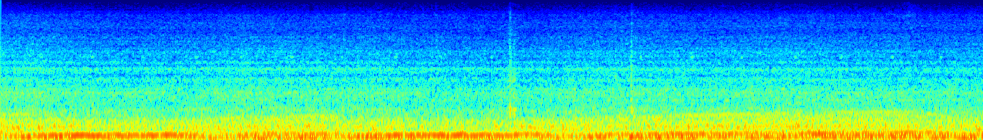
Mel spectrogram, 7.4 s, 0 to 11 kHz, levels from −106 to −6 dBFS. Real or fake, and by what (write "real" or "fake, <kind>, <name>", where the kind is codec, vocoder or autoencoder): fake, vocoder, Vocos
